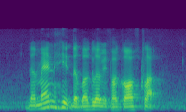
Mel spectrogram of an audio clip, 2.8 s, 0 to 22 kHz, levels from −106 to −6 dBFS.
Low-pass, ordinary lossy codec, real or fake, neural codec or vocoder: none; none; fake; codec, 16 kHz, 6 kbps, DAC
